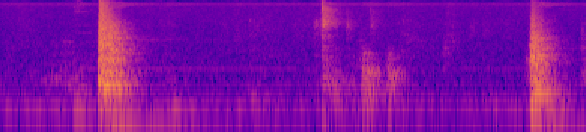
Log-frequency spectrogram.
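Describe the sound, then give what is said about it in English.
A cupboard door under the stairs is opened and shut several times, giving sharp wooden knocks and thuds at irregular intervals: two loud bangs with a softer pair of clunks between them, with no talking. “No, we've got to keep that cupboard closed”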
